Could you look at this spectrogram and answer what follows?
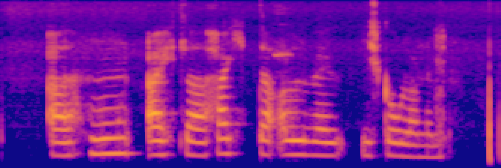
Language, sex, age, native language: Icelandic, female, 11, Icelandic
